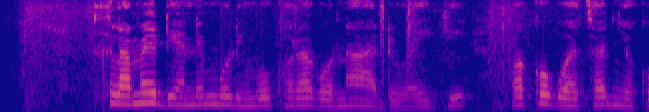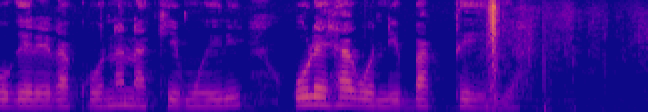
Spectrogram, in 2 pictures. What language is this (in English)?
Kikuyu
